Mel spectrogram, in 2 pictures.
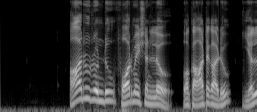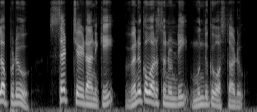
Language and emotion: Telugu, neutral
